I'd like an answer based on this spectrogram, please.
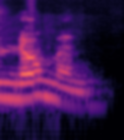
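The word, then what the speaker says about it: gnomon: It's the gnomomen. It's spelled with a G.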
